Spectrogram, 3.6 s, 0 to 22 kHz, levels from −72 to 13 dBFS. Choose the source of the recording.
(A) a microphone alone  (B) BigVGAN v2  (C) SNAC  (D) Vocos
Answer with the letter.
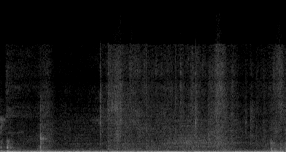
B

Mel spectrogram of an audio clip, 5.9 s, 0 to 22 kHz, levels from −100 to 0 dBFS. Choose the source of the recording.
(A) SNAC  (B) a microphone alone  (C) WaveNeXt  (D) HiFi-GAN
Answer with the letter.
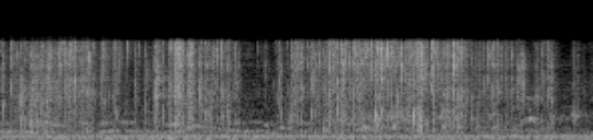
B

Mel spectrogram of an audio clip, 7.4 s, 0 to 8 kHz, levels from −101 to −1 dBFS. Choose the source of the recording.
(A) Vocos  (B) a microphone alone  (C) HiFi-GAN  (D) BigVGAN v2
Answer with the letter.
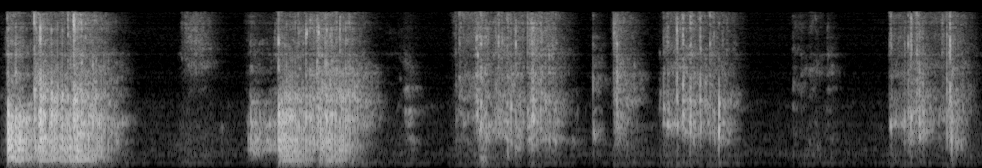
C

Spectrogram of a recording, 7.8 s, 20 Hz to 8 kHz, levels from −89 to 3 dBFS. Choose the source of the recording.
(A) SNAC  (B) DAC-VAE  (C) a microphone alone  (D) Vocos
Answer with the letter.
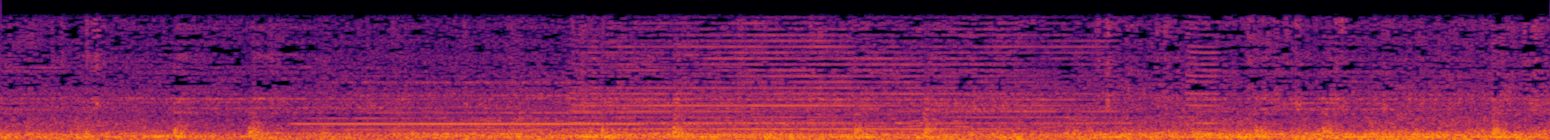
C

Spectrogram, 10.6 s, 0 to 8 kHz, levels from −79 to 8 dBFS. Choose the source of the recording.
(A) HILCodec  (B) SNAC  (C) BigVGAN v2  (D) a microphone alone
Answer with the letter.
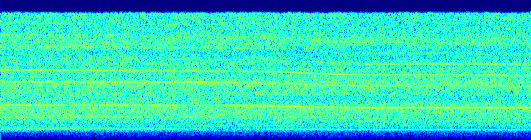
D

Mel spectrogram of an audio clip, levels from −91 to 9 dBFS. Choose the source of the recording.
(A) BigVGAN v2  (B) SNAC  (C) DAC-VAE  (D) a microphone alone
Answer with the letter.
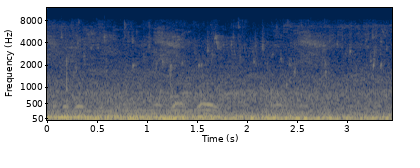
D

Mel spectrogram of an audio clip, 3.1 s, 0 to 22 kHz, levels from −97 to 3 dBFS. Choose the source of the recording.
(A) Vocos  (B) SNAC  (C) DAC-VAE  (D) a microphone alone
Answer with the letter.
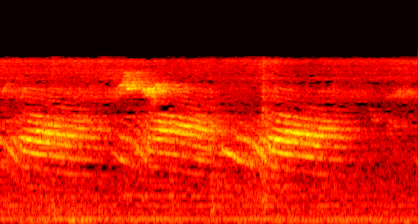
D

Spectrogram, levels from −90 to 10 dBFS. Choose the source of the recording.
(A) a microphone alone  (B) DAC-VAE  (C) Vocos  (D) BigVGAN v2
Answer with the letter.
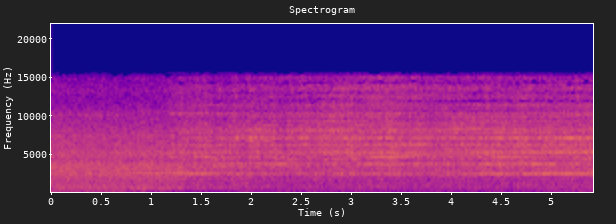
A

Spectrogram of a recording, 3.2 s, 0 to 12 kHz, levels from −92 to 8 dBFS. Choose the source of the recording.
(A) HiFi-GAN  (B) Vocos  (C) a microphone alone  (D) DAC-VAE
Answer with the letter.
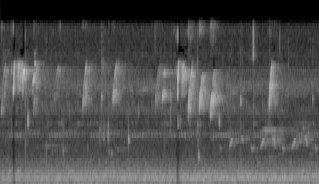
C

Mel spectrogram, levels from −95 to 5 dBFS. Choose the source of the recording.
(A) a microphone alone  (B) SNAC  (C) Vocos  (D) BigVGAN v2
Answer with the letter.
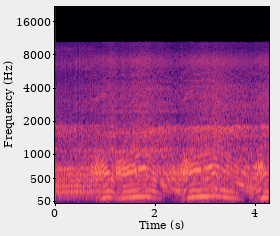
A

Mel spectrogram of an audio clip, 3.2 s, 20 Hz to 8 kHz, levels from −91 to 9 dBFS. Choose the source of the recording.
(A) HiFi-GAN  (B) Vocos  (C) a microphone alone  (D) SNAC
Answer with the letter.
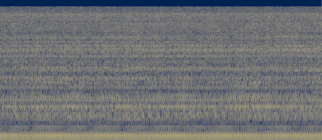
C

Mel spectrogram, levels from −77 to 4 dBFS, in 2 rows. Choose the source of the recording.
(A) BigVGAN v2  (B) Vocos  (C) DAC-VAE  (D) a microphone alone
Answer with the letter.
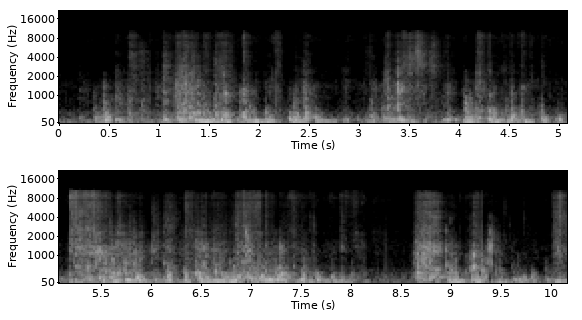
A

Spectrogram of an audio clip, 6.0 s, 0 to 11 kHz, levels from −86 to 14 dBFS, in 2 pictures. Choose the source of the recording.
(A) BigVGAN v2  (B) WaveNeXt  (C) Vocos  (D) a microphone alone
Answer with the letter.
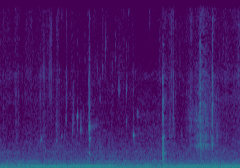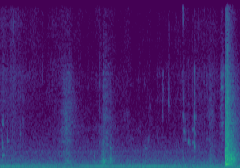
D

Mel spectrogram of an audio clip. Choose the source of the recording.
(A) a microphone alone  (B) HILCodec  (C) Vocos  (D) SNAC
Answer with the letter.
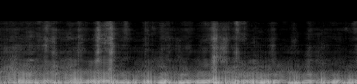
C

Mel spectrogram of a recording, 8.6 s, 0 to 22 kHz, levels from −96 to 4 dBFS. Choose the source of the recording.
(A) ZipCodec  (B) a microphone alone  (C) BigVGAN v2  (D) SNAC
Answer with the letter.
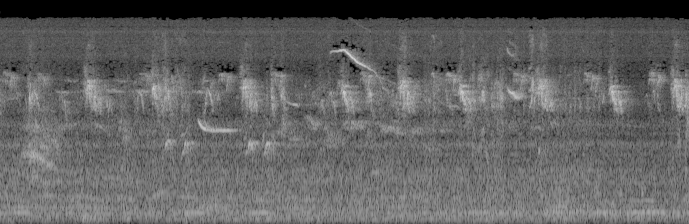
B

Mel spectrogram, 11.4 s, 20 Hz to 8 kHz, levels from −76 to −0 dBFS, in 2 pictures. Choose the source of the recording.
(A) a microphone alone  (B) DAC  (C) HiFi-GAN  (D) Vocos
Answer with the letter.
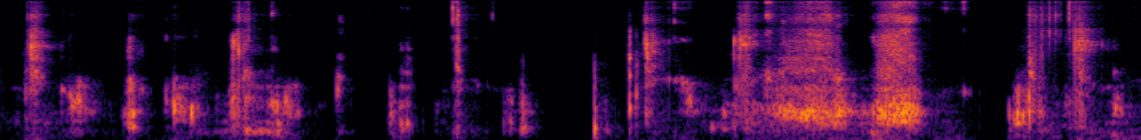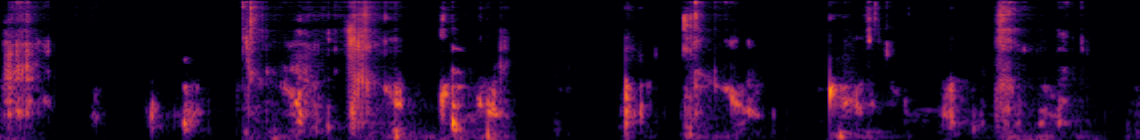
B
